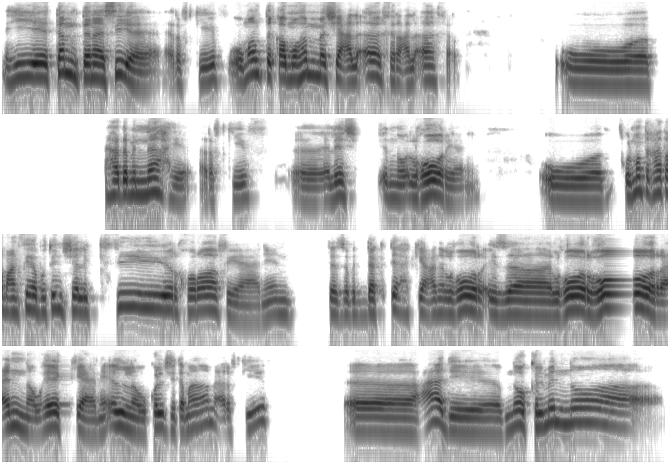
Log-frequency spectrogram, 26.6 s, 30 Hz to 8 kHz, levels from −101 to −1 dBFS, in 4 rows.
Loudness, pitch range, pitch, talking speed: -26 LUFS, 145-190 Hz, 170 Hz, 115 wpm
